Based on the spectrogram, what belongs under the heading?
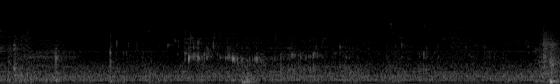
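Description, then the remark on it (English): Coffee is poured steadily into a cup as a refill, a continuous trickling splash with faint gurgles and a brief clink near the end, with no talking. “Love the sound of coffee being poured.”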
